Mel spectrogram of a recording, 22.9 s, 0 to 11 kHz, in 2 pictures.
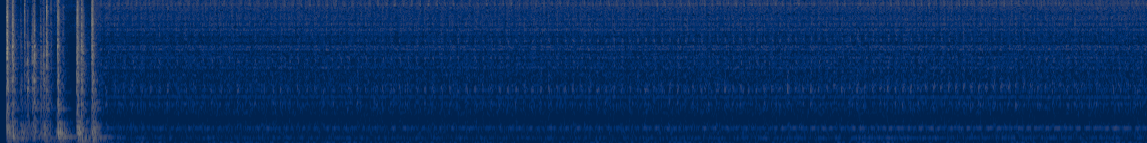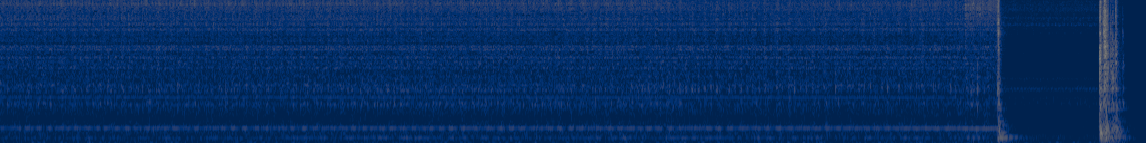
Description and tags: cassette deck fast forward audio cassette 01
Sound of a cassette deck, fast forwarding an audio cassette.
Recorded with the Fostex FR2-LE and the Rode NTG-3.
audio, tape, cassettedeck, forward, player, deck, fast, cassette, recorder, tapedeck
